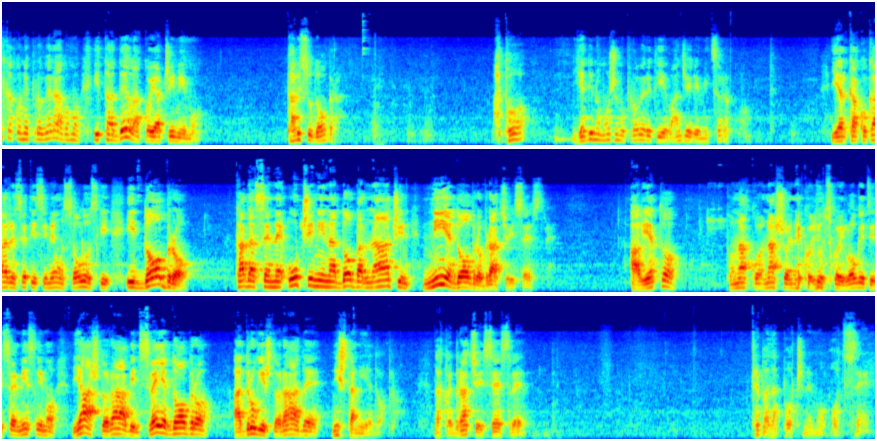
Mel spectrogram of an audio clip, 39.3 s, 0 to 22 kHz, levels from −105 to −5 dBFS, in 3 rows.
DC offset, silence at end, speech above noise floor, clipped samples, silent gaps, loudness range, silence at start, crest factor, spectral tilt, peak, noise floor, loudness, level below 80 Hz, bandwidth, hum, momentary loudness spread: under 0.1%; 0.1 s; 40 dB; under 0.1%; none; 15 LU; 0 s; 20 dB; -6 dB/octave; 0 dBFS; -59 dBFS; -19 LUFS; -68 dBFS; 9.6 kHz; none; 17 LU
